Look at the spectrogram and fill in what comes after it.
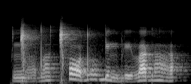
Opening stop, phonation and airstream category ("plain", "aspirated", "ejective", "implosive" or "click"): click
